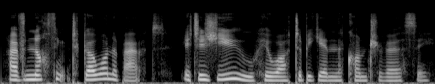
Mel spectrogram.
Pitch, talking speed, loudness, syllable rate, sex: 200 Hz, 220 wpm, -19 LUFS, 5.8 syllables/s, female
